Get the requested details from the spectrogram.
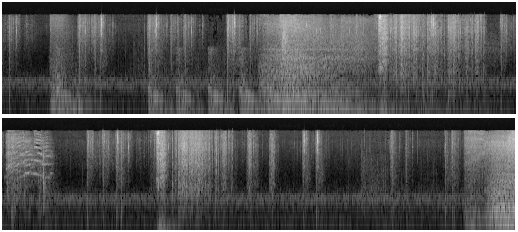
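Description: Sword slashes and impacts ring out in quick bursts.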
